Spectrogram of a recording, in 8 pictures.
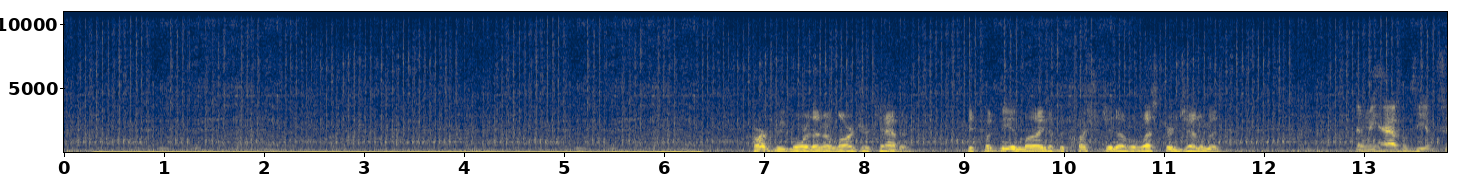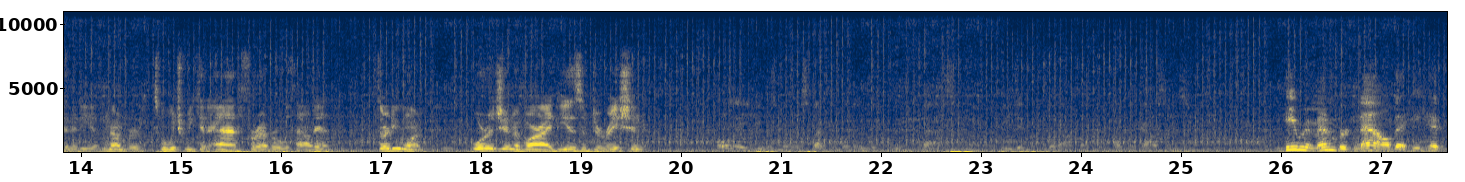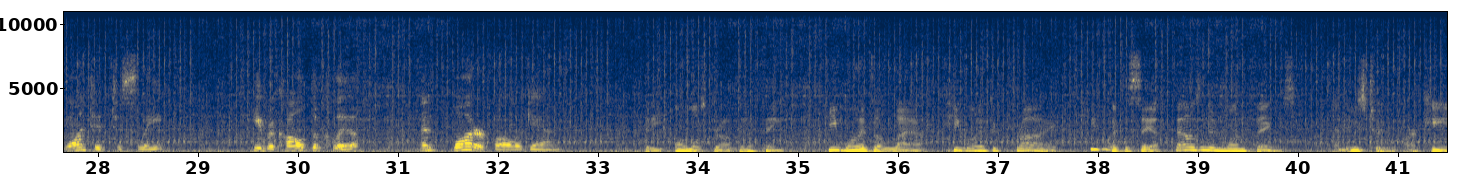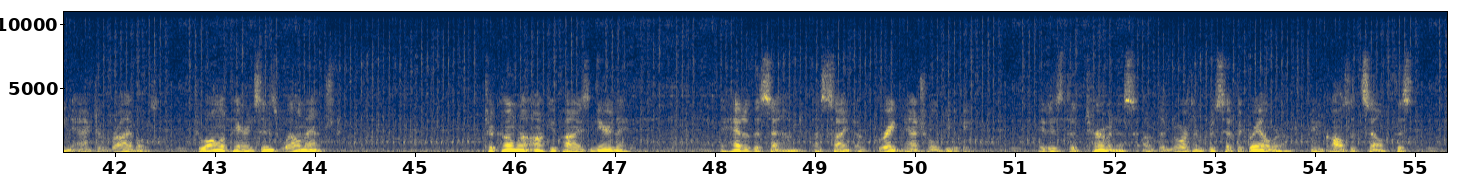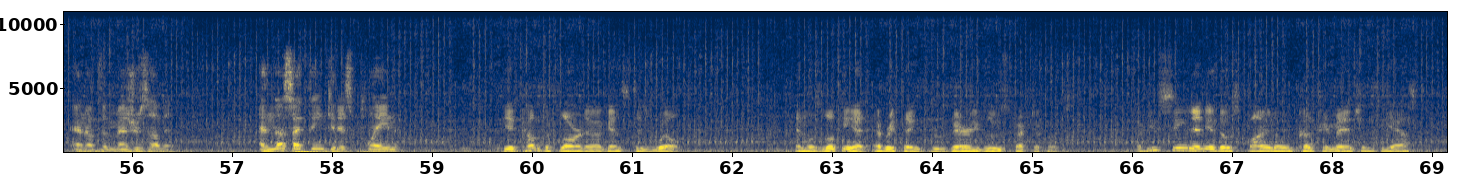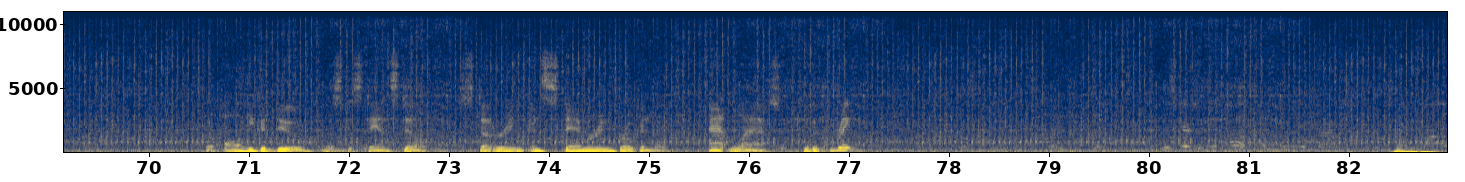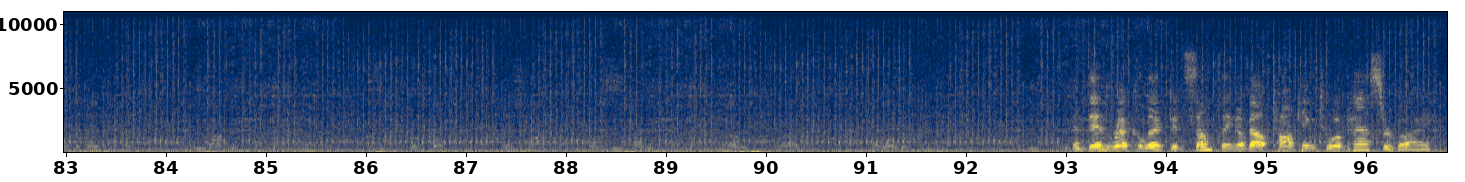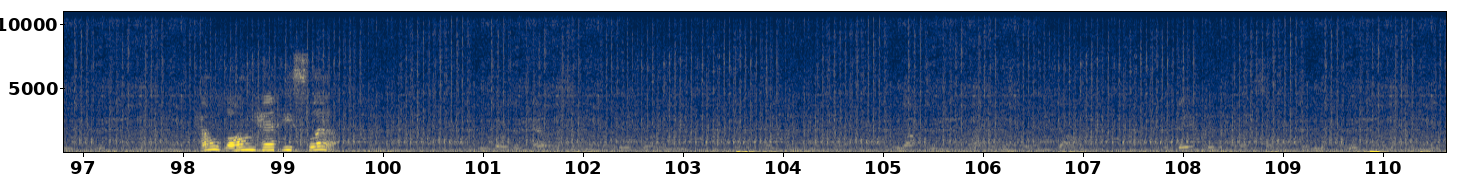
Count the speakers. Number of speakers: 7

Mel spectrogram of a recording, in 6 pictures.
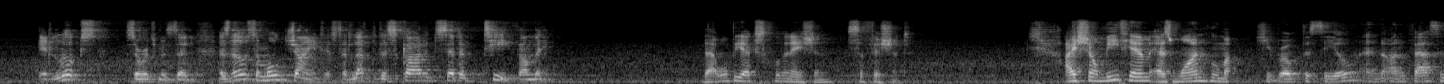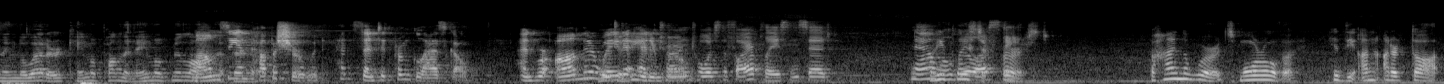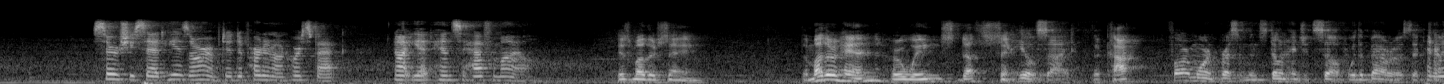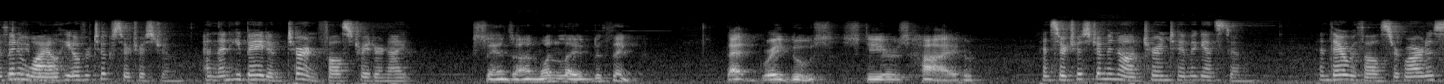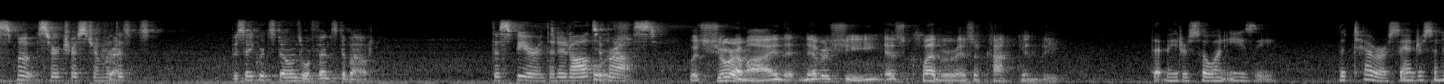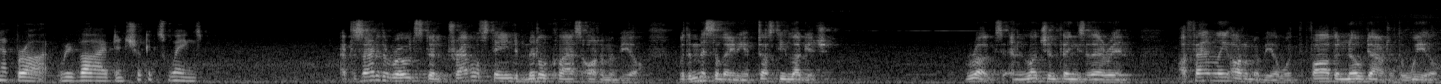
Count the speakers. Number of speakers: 8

